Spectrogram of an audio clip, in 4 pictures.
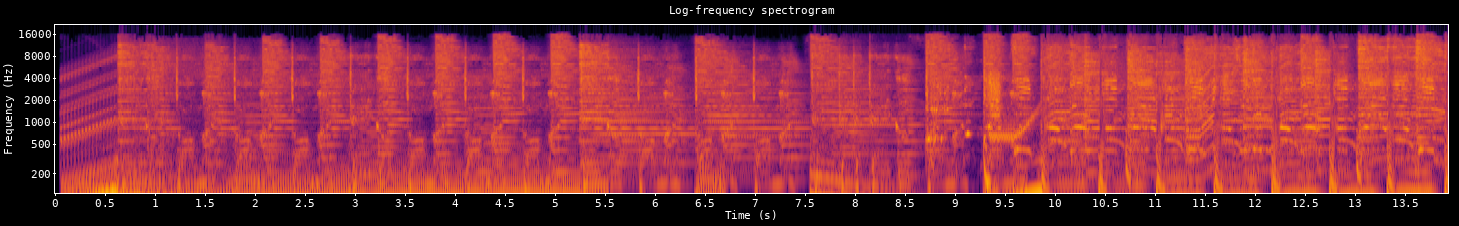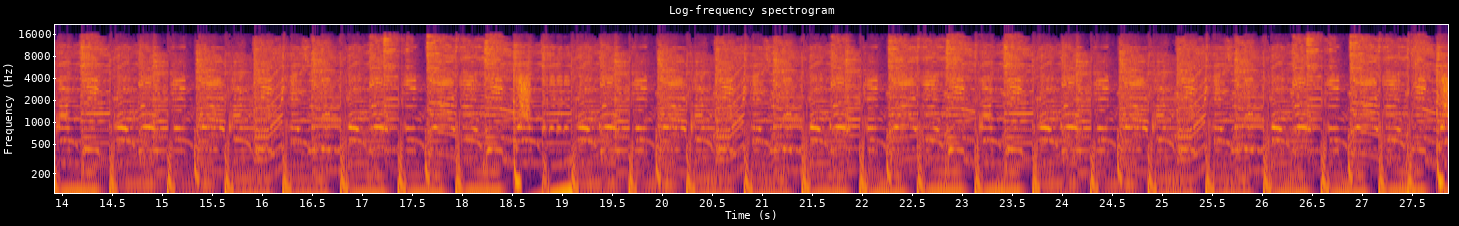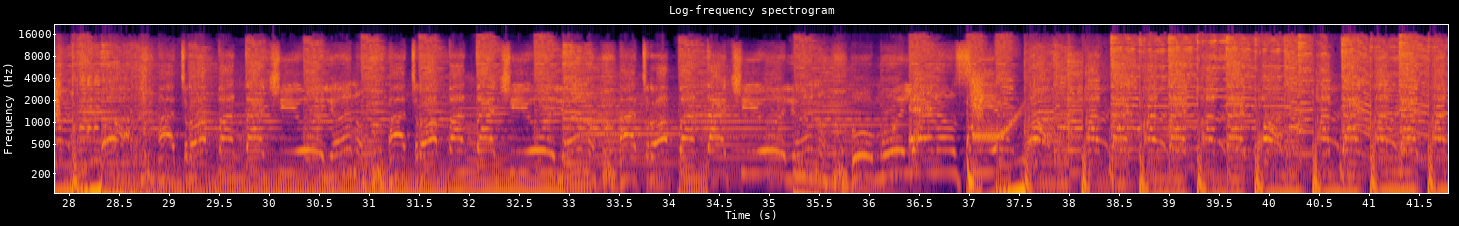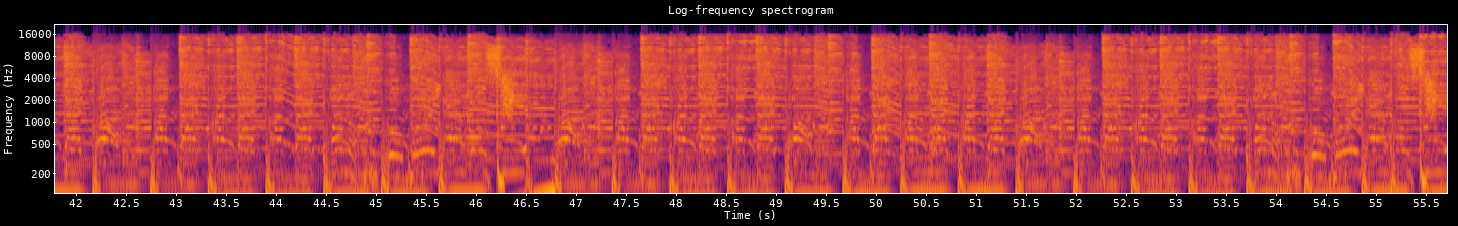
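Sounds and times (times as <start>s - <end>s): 
slowed funk music: 0.0s - 55.7s.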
